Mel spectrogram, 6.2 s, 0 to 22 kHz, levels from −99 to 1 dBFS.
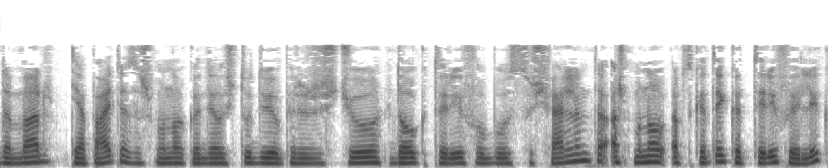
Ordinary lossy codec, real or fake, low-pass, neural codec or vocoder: MP3, 32 kbps; real; 7.2 kHz; none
